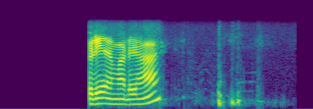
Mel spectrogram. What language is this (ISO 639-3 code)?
sat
